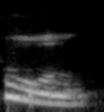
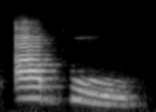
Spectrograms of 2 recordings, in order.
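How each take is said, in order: First: An h sound is added before the first vowel. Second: The word starts directly on the vowel, without h. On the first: The speaker calls it wrong. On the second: The speaker calls it right.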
